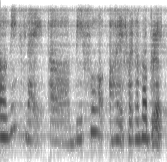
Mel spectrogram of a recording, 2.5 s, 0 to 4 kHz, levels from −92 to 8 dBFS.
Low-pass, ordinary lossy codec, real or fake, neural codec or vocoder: 3.6 kHz; none; fake; vocoder, 22.05 kHz, 80 mel bands, HiFi-GAN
